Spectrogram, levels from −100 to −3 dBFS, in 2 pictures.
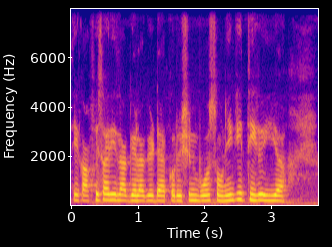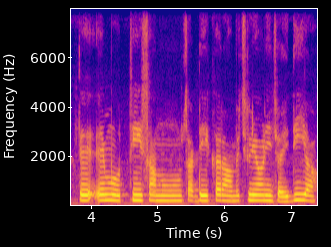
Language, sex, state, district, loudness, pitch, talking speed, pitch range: Punjabi, female, Punjab, Kapurthala, -13 LUFS, 215 Hz, 170 wpm, 205-225 Hz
